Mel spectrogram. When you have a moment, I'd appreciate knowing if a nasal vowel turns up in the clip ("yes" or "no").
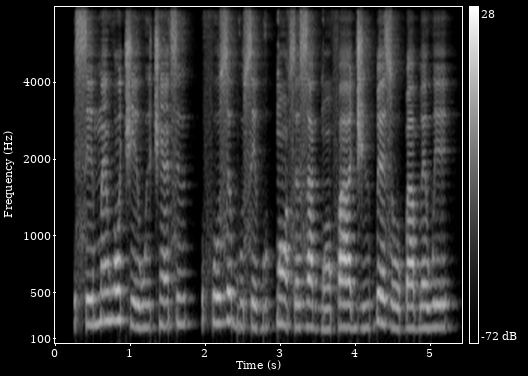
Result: yes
